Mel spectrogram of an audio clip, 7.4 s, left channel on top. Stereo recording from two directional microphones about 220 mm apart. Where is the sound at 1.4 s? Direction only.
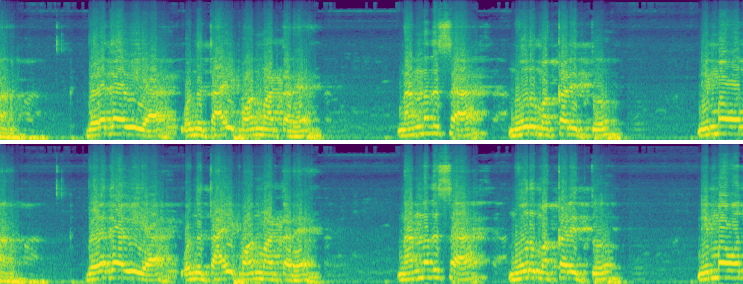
35° right (ahead or behind).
